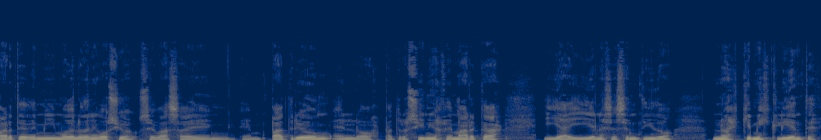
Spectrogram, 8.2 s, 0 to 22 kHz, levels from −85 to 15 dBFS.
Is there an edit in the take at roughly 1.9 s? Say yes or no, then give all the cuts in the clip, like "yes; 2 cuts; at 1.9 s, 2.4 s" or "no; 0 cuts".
no; 0 cuts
